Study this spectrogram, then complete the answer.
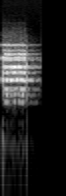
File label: Stab, Organ, One Shots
